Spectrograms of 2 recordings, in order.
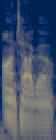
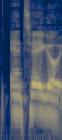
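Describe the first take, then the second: First: The name is said in a Spanish-influenced form. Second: The name is said in its original form. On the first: This is how others often said the name. "a lot of Spanish people thought it was Ontago" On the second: This is how the name technically sounds. "Antego is the original pronunciation"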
